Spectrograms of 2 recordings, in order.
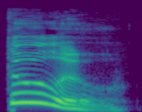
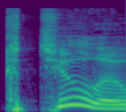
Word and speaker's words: Cthulhu: it to me but she also says thulu is one of the two acceptable pronunciations of the word that i'm going to say is cthulhu in my household the other being the relatively recent cthulhu with a barely pronounced k and a slightly drawled u there is only one other acceptable pronunciation and puny human speech organs can't handle it my kids will tell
